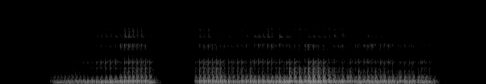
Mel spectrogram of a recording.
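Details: Albert, a Bernese Mountain Dog, sleeping and dreaming with his tongue out, snoring very loud: two long rasping, low rumbling snores, the second longer, with a brief pause between.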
